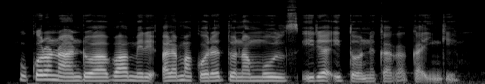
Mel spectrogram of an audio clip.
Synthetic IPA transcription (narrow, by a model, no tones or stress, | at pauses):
kukoɾonandoaβamiɾiʔaɾamakoɾetonamulsiɾiaʔitonekaɣa̰ka̰ḭŋɡḛ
